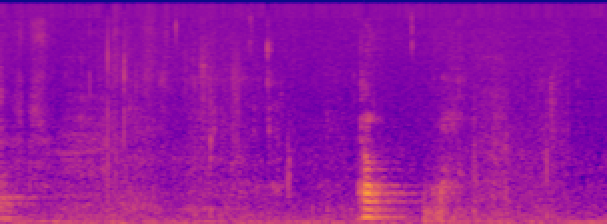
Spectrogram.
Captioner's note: silence in the background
